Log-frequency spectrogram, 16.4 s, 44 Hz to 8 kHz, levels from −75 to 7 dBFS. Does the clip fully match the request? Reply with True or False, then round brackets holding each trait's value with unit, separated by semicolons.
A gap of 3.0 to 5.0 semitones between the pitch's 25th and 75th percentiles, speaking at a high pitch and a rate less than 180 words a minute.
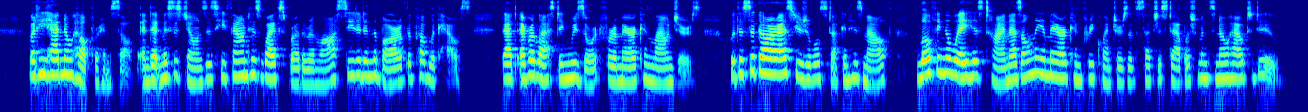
False (4.2 semitones; 210 Hz; 205 wpm)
